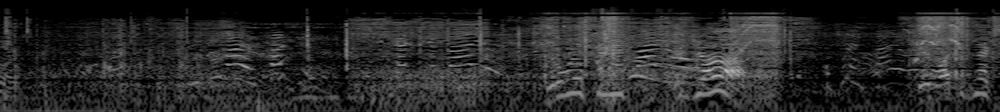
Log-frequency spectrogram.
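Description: Indistinct voices talking in the background, over the faint whir of a radio-controlled rock crawler's small electric motor and gears as it creeps down a rocky slope.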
